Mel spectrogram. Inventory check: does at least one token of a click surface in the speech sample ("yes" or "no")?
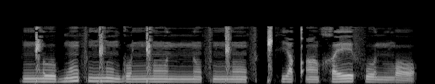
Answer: yes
